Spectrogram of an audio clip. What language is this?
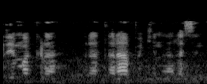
Pashto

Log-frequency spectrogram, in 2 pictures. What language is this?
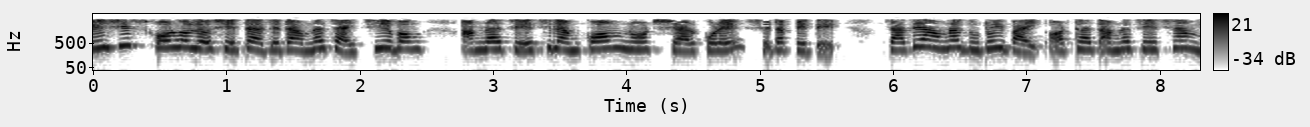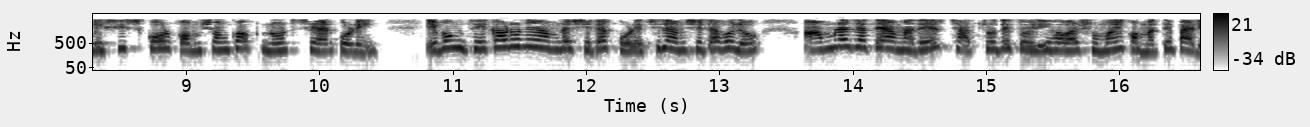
Bangla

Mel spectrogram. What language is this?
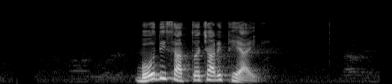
Sinhala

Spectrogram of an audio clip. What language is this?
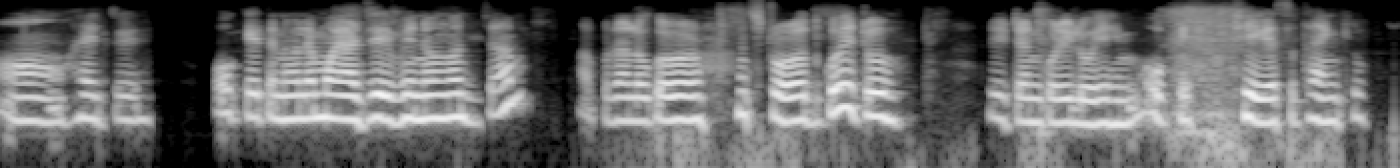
Assamese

